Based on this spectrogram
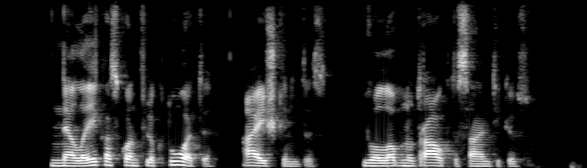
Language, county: Lithuanian, Kaunas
